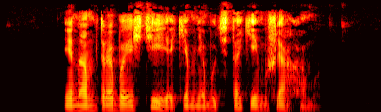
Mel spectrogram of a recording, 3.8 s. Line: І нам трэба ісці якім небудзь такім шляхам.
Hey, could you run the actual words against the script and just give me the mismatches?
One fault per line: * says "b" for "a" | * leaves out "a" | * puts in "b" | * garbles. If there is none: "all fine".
all fine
